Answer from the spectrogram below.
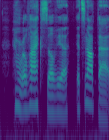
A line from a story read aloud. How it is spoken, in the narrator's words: Esther said while holding back laughter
